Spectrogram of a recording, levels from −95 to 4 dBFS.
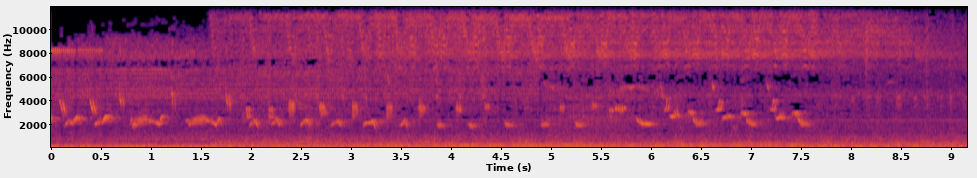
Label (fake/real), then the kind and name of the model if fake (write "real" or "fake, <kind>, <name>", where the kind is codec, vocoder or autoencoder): real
